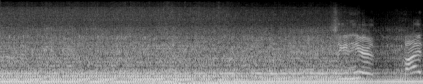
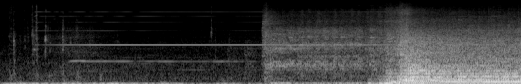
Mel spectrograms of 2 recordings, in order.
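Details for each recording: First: Ferrari F430 with good exhaust headers, at idle: steady, even, deep smooth exhaust note with faint light valve ticking underneath. Normal idle. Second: Ferrari F430 V8 at startup and idle: a fast, even ticking puff, about 220 a minute, from blown gaskets on the aftermarket headers. Headers then reinstalled with new hardware and new factory gaskets. Exhaust manifold leak.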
